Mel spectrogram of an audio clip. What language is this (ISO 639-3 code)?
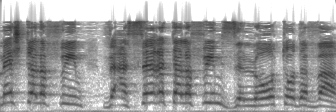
heb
